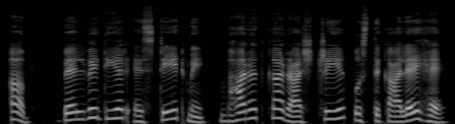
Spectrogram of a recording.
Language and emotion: Hindi, neutral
